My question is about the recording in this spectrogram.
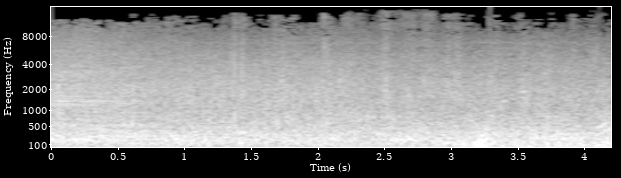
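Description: Wind buffeting a handheld camera's microphone outdoors: a steady rushing noise, with a stronger low gust about three seconds in.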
